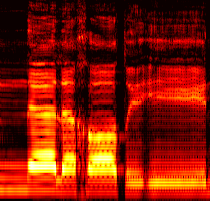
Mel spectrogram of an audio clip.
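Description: A man reciting a Qur'an verse in Arabic in a chanted, melodic style, holding long steady notes across several phrases with short breaks between them.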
